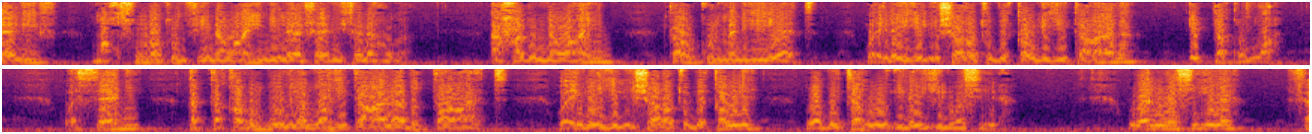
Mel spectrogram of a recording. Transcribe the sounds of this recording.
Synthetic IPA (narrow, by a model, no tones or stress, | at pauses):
aliːf | mɑħsˤuːɾˤɑfiːnawʕajnɪlaːθaːlɪθalaɦʊma̰ː | ʔaħad̪ʊnːawʕajn | t̪ɑɾˤkʊlmanhɪjːaːt̪ | wa̰ʔɪlajhɪlʔɪʃɑːɾˤɑbɪqɑwlɪɦɪt̪aʕaːlaː | ʔɪt̪ːɑqulˤːɑ̰ːh | wʔa̰θːaːniː | ʔat̪ːɑqɑrˤːʊbʊʔɪlaːlˤːɑːhɪt̪aʕaːlaːbɨt̪ˤːɑːʕɑːt̪ | waʔɪlajɦɪlʔɪʃɑːɾˤɑbɪqɑwlɪh | wabɪt̪aɣuːʔɪlajhɪlwasḭːla̰ | wʔalwasiːla | f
